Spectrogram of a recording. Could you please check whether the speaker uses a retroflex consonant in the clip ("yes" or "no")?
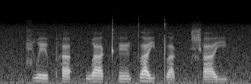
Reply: no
